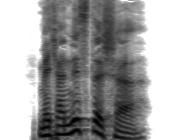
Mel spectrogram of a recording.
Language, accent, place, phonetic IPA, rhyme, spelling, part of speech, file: German, Germany, Berlin, [meçaˈnɪstɪʃɐ], -ɪstɪʃɐ, mechanistischer, adjective, De-mechanistischer.ogg
- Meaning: inflection of mechanistisch: 1. strong/mixed nominative masculine singular 2. strong genitive/dative feminine singular 3. strong genitive plural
